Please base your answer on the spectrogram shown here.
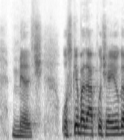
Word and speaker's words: Milch: तरह मिल्च कहते हैं, यानी कि MILCH। उसमें आप देख सकते हैं कि जो CH है वो हमने शुरू में भी किया था इश में, कि वो शे की साउंड जो है ना वो आपको देता है, तो मिल्क आपका बन जाएगा मिल्च।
